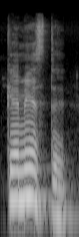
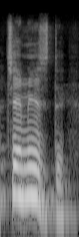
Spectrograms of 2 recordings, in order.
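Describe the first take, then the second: First: The word begins with a 'k' sound. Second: The word begins with a 'ch' sound. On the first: The speaker calls it right. "यानी क का sound आ रहा है" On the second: The speaker calls it wrong. "इसको ऐसा नहीं पढ़ेंगे चेमिस्ट, ये गलत है"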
